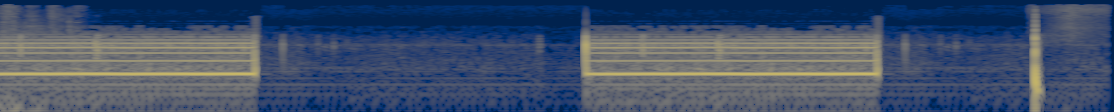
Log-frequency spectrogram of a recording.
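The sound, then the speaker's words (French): Two long ringback tones heard through a phone line, each about a second and a half, separated by a pause, followed by a sharp click as the call is picked up; a phone call made to wish someone a happy birthday. “Voilà, et ben on écoute quand on l'avait appelé pour son anniversaire.”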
